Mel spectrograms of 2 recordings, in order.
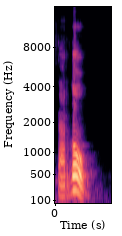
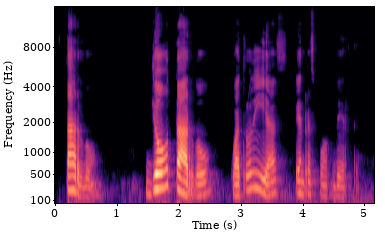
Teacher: esta palabra es tardó pero también se puede pronunciar tardo yo tardo cuatro días en responderte Entonces sí puede moverse el acento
